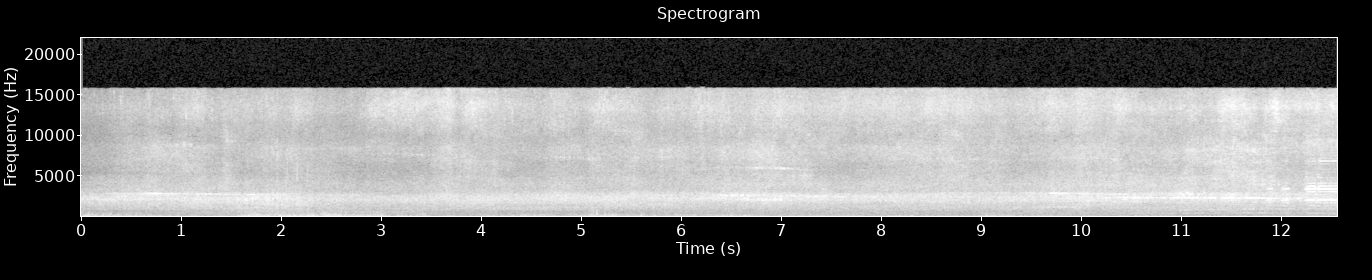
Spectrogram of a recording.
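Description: Distant jet engines of a Boeing 777 airliner running at low taxi thrust: a steady rumble with a faint high whine. The rumble swells about two seconds in, mixed with wind and traffic noise.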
